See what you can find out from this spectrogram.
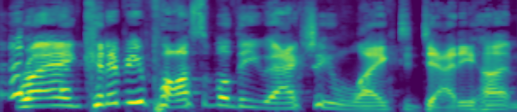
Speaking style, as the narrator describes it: Maddie yelled

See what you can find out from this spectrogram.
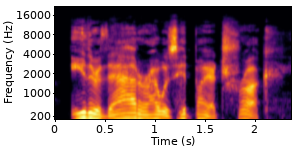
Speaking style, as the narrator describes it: he groaned

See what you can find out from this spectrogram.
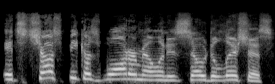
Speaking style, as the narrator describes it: decide I should yell out

